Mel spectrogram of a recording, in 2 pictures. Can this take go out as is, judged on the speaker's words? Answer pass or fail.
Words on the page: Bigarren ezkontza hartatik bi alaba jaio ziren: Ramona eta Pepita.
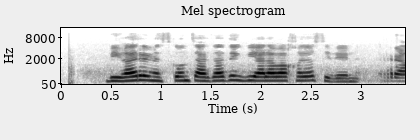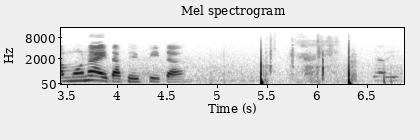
pass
